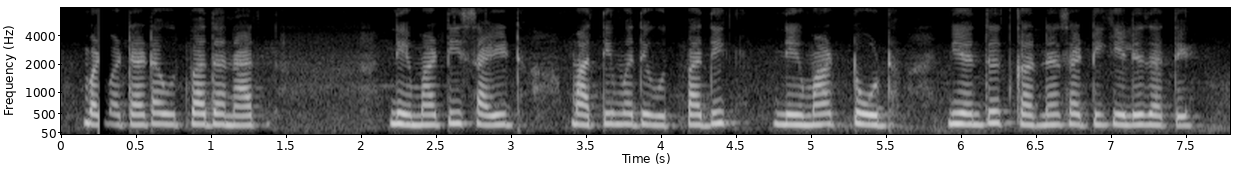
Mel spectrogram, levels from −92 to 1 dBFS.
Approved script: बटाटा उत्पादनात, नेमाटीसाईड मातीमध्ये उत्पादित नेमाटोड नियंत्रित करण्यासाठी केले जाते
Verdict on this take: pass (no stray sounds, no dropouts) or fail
pass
